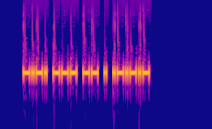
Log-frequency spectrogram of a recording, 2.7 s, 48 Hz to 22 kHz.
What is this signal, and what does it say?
Morse code, heard as a keyed tone, about 46 wpm, 700 Hz. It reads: COME.
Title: 4x Word-Spacing - Sentences from Top 100 Words - 45wpm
